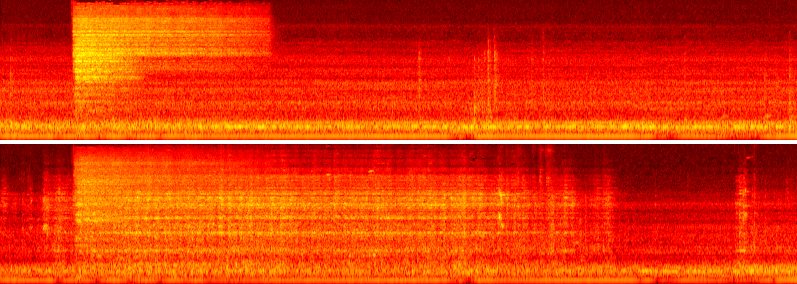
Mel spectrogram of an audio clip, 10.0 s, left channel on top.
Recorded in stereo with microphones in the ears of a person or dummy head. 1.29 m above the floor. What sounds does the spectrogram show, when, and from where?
0.9 s a hiss: 65° left (ahead or behind), 5.5 m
